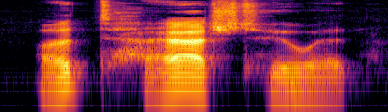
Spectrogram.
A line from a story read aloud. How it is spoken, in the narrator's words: said Winnie the Pooh sadly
